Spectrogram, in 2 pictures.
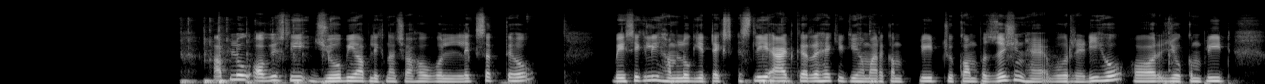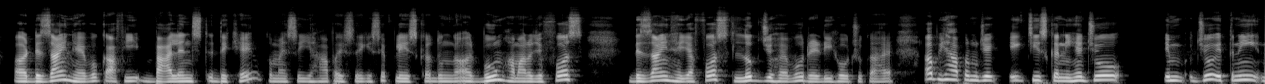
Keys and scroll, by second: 0.0-3.7 typing, 7.7 ctrl+shift+z, 11.6 Return.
